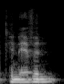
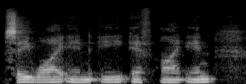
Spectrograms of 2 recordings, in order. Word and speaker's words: Cynefin: my fave in this space, and that's the Cynefin framework, Cynefin. Hard to pronounce, hard to remember, but it's by a guy called Dave Snowden.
